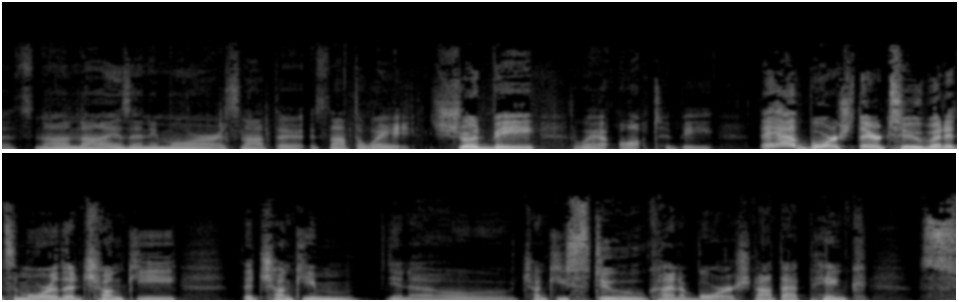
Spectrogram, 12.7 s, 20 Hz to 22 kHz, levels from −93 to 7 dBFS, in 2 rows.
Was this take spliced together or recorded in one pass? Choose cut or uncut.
cut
